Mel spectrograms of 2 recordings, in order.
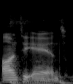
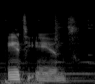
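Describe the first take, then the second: First: It is said in a general accent. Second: It is said in an Oklahoma accent.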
